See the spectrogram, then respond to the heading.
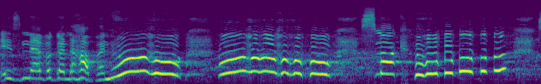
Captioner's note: giggling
